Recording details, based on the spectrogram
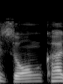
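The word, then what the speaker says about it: Dzongkha: जा रहा है कि जोखा जो है यहां पे अब देखो यहां पे डी साइलेंट है ठीक है उसको हम यहां पे जोखा पढ़ेंगे जोखा आपकी यहां पे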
